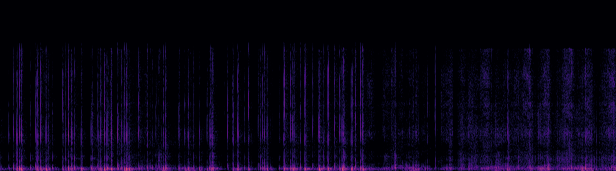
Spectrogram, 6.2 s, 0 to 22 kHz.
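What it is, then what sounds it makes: Croc-embossed faux leather handbag. Long white acrylic nails scratch fast over the ridged texture of a black croc-embossed faux leather handbag, making a dense run of quick rasping strokes with a low-mid body around 266 Hz. For the first few seconds the scratches come in loud bursts, then they settle into a steadier, softer scraping.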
